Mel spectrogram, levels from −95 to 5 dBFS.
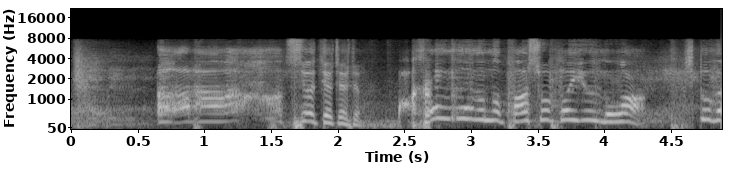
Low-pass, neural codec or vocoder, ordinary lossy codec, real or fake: none; codec, 16 kHz, 0.8 kbps, ZipCodec; none; fake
